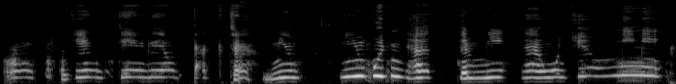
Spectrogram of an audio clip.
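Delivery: high, put-on creature voice; Miriam Margolyes and Toby Longworth blend. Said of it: "trying to do a blend of Miriam Margolyes and Toby Longworth".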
